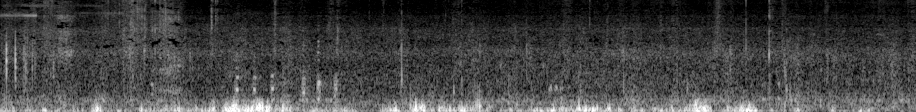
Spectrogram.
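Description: Local village chickens cluck outdoors in soft, irregular bursts, moderately close, with a breezy wind rumble in the background.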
